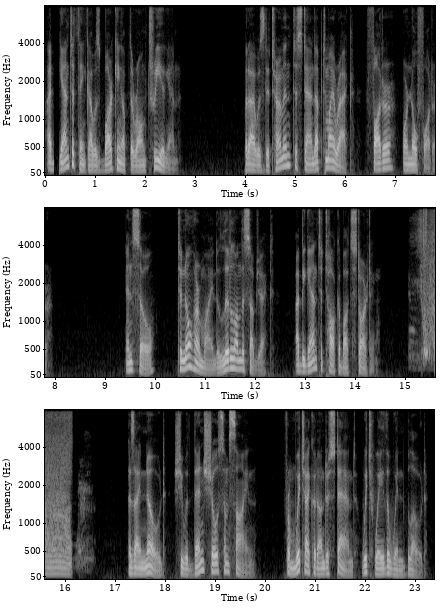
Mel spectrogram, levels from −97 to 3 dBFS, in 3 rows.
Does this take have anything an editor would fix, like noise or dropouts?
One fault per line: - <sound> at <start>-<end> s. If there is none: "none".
- dropout at 0.2-0.3 s
- sniff at 15.1-16.6 s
